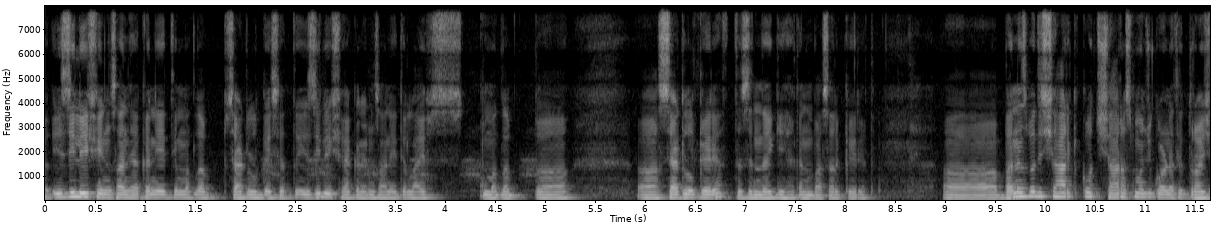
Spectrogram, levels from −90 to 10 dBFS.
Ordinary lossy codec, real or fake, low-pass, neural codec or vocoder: none; real; none; none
